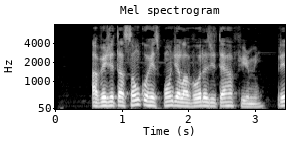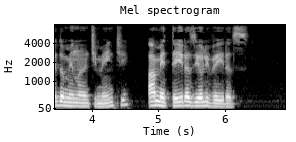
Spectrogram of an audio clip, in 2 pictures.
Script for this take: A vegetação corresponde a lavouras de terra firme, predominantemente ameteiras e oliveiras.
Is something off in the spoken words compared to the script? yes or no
no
